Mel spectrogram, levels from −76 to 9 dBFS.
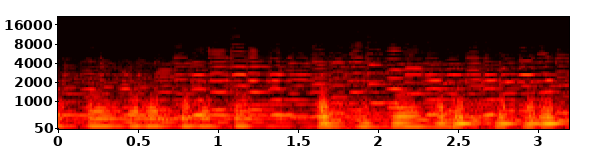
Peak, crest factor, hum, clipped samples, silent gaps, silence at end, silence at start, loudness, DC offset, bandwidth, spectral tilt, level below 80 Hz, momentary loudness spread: -12 dBFS; 18 dB; none; under 0.1%; none; 0 s; 0 s; -30 LUFS; under 0.1%; 13.5 kHz; -7 dB/octave; -58 dBFS; 3 LU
